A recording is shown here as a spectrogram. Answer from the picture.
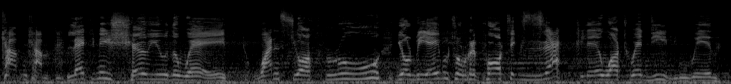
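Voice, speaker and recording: Someone uses a put-on character voice at a moderate pace over loud background noise. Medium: machinima. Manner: polite, theatrical, fussy.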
